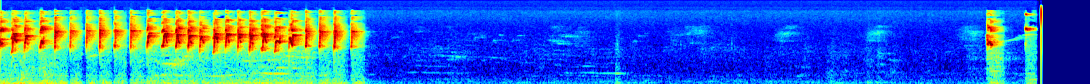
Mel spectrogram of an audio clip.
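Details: Lovebird giving ngekek song: an unbroken stream of rapid, shrill chattering notes for about three and a half seconds, then silence, then one short chattering burst near the end.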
